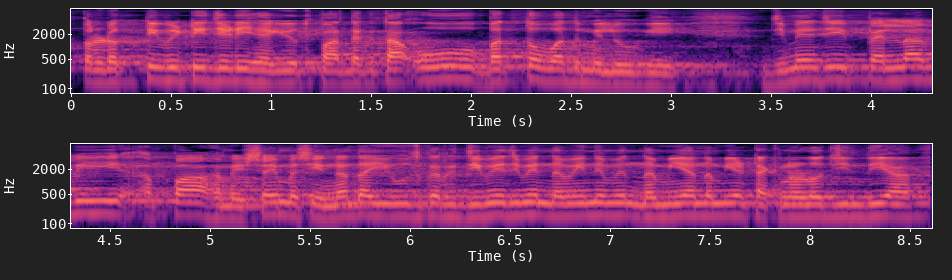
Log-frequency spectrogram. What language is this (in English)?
Punjabi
